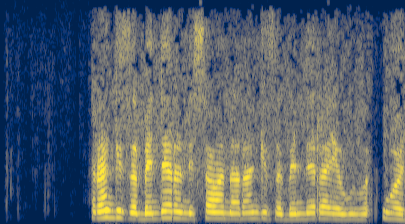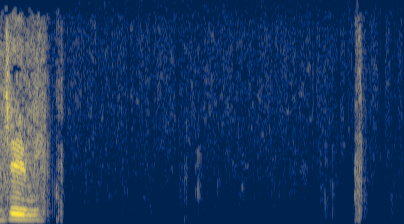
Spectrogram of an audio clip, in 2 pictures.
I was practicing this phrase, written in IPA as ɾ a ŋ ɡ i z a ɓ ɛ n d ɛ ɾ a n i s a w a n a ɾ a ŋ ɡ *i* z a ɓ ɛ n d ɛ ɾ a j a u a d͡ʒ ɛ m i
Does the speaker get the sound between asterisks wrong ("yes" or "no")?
no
